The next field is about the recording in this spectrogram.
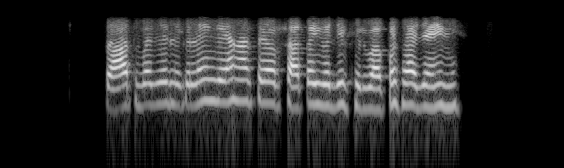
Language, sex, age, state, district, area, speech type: Hindi, female, 60+, Uttar Pradesh, Sitapur, rural, conversation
